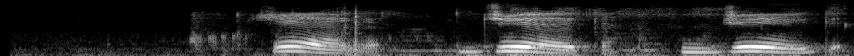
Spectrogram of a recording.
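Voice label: "jig", spoken word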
